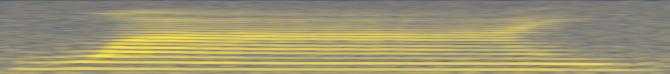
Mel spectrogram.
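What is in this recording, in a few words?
"waai6" Cantonese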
